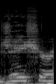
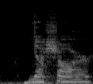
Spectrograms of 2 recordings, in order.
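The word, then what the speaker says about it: ישר: The Book of Jasher that we are talking about starts out, and Jasher is sort of a mispronunciation. It's Yashar in Hebrew.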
